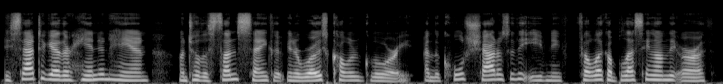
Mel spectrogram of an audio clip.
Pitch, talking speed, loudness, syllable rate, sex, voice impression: 195 Hz, 240 wpm, -20 LUFS, 5.9 syllables/s, female, feminine, very adult-like, intellectual, slightly sharp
